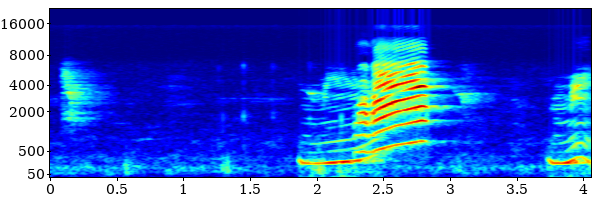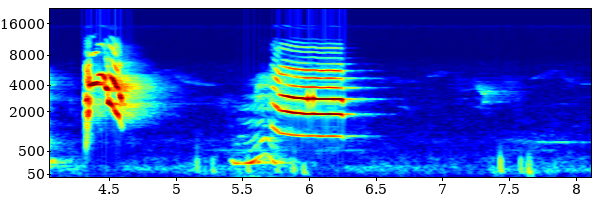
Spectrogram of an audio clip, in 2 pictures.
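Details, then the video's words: Pet Indian ringneck parrot, a green parrot, mimicking human words such as mummy and papa: three loud harmonic, voice-like phrases, each bending upward in pitch, separated by pauses, with soft indoor clicks and rustles. "mummy bolne vala parrot"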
